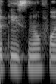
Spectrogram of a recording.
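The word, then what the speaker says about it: dix-neuf: میشه مثلاً دی نف ولی اینجا یه استثنائه توی شمردن اعداد اینجا با اینکه این حرف وایل نیست ولی این صدای ز می‌گیره حالا مدل دیگشو پایین‌تر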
